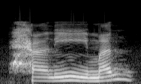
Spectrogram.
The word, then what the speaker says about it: haliman: Dibaca jelas, haliman ghafura. Haliman, tidak mal, tetapi haliman ghafura.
